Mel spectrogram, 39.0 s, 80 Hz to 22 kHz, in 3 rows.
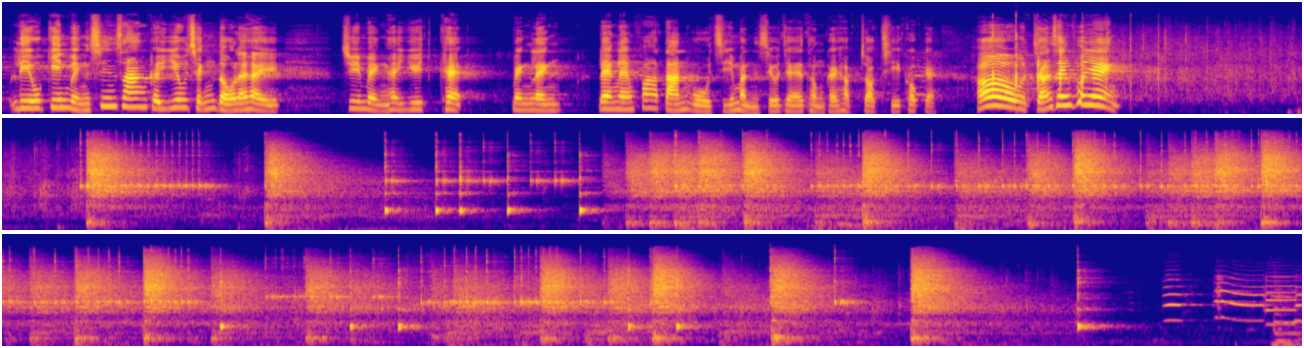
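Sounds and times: wood block clacks: 0:13.8 - 0:15.8, 0:16.8 - 0:19.1, 0:19.7 - 0:35.4, 0:36.1 - 0:37.2
gong and cymbal strikes: 0:19.0 - 0:36.2.

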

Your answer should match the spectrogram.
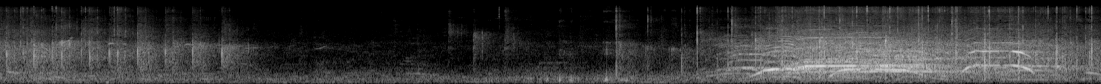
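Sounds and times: crowd clapping in unison: 0:00.0 - 0:02.6, 0:06.0 - 0:11.0.

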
